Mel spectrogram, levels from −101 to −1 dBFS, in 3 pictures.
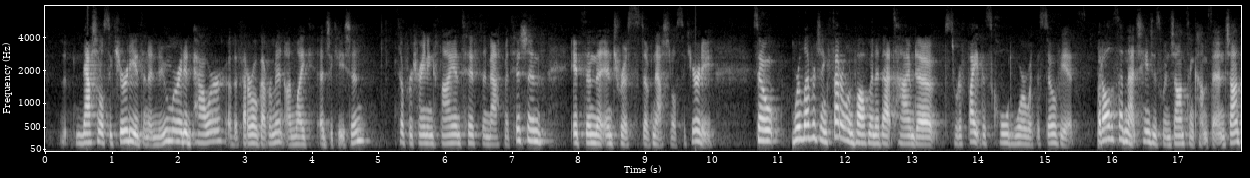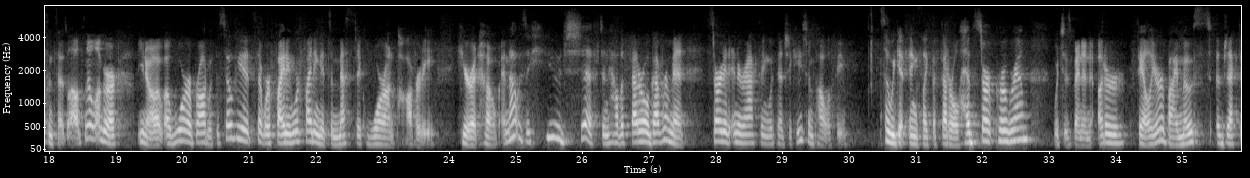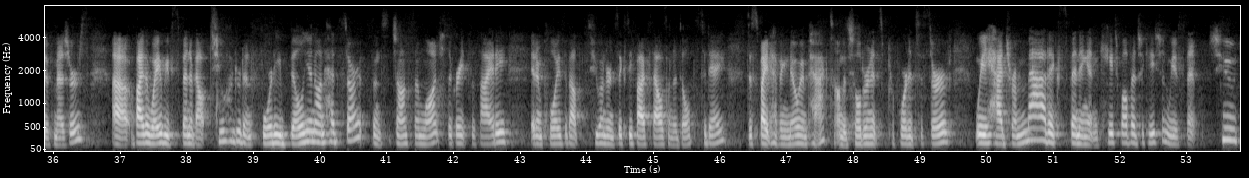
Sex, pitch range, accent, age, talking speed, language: female, 165-205 Hz, American, 30-49, 180 wpm, English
